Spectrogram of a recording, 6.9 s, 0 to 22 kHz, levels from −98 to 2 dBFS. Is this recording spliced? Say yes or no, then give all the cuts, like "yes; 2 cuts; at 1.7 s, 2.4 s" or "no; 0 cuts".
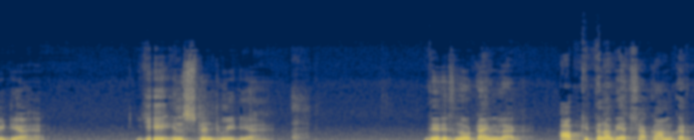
yes; 1 cut; at 5.4 s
